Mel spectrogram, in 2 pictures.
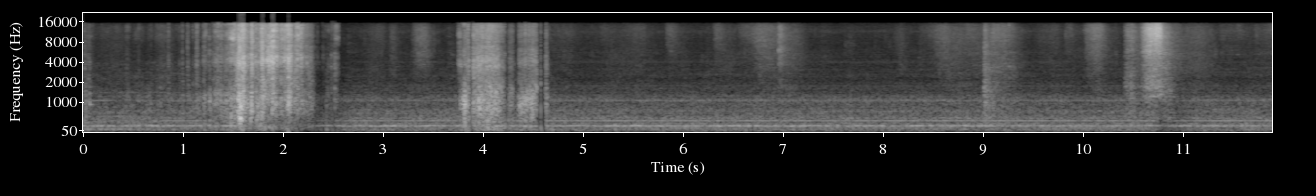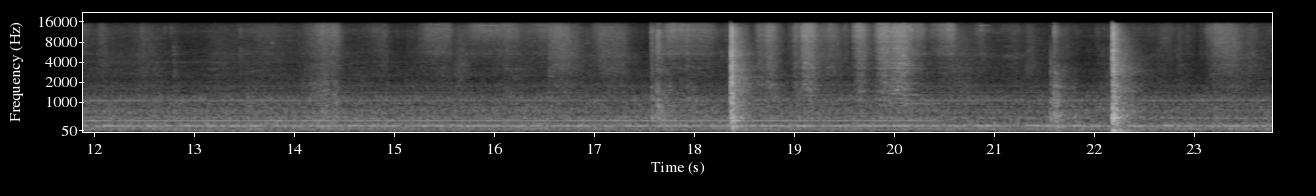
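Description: Handling knocks and clunks, about five spread out, the loudest about two seconds in, over a steady low hum.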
